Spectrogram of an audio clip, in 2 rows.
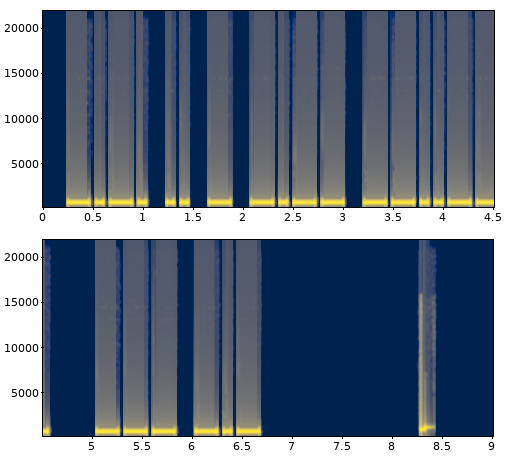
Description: Morse code, heard as a keyed tone, about 17 wpm, 700 Hz. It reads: CITY, OK
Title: Practice QSO - Exchange 1 - Beginning - 17wpm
